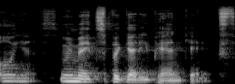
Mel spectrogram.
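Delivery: motherly, family-warm tone. Imitating how KK talks when she wants to sound motherly: imitating KK's motherly voice. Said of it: "she talks like this when she, she wants to sound motherly".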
